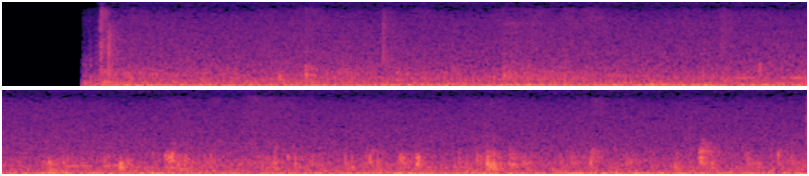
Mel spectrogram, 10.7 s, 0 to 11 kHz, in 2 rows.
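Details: Bowel sounds recorded in part 1 of a colon therapy clip: low, continuous gurgling with scattered short squelches and pops, like ordinary stomach rumbling.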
